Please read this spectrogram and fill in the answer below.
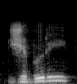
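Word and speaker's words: Djibouti: we're going to specifically thank Colombia Greece Armenia jibuti and Malta yes I actually pronounced it correctly jouti DJI how the hell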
